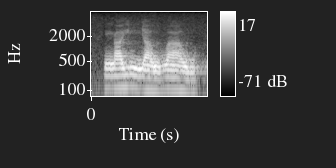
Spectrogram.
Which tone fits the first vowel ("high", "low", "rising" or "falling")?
rising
